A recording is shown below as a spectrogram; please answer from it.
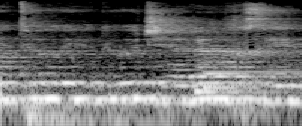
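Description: A woman singing slow, held notes to her own ukulele accompaniment, at the opening of the song.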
